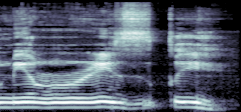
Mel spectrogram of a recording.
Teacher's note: नून साकिन के बाद जब भी हुरूफ यरमलून में से कोई हरफ आए तो हम नून साकिन को अगले हरफ यानी यरमलून हरफ में मुदगम कर देते हैं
